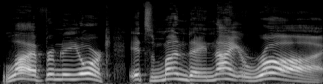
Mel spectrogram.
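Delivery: loud, high, drawn-out show intro; big TV cold-open shout, stretching the last words; show-opening announcement. Retold or imitated. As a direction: imitate a group hollering the show's opening. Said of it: "everyone on camera just looks in and goes".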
